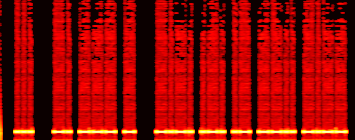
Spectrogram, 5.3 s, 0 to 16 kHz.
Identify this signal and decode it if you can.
Morse code, heard as a keyed tone, about 25 wpm, 1000 Hz. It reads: S NOT CRAZY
